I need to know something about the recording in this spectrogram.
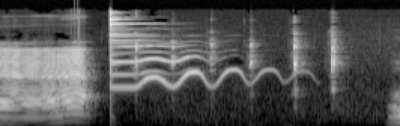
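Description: Cartoon-style comedy sound effect: a tone whose pitch wobbles up and down about four times a second for about a second, coming in just after a man's spoken line ends.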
